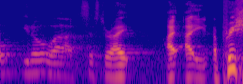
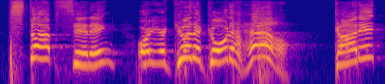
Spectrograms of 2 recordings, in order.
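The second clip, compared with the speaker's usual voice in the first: shouted warning; 11 semitones higher, 12 dB louder than usual. Acted. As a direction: bellow the warning at sinners. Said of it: "you need to say".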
